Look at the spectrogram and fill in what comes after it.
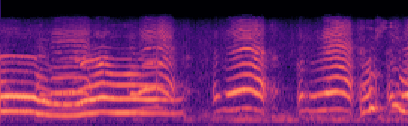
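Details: An infant cries in strong, tuneful wails while a dog howls along in a long, sustained tone; infant crying.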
